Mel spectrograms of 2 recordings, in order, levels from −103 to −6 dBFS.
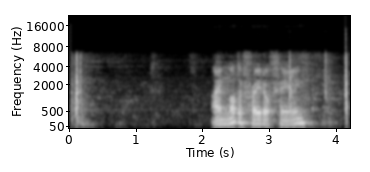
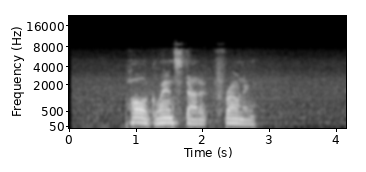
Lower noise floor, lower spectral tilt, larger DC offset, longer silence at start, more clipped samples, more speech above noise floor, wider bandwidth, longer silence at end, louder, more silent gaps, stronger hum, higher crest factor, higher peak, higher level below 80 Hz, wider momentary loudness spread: first, -71 dBFS vs -58 dBFS; second, -4.5 dB/octave vs -6.5 dB/octave; neither; second, 0.05 s vs 0.85 s; neither; first, 46 dB vs 35 dB; first, 14.5 kHz vs 7.8 kHz; second, 0 s vs 1.35 s; about the same, -25 LUFS vs -24 LUFS; neither; neither; first, 28 dB vs 20 dB; first, 0 dBFS vs -8 dBFS; second, -66 dBFS vs -60 dBFS; first, 15 LU vs 11 LU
